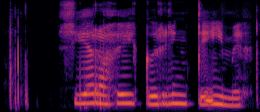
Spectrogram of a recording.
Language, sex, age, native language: Icelandic, male, 10, Icelandic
